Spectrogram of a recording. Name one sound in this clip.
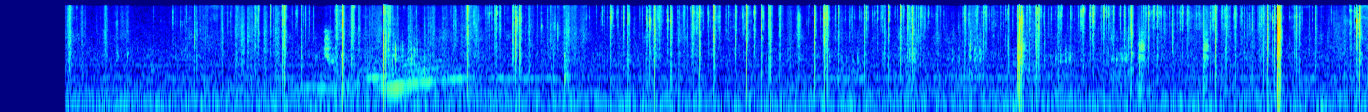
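Plastic toy bricks click and clatter as hands handle them.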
